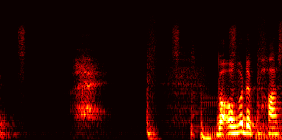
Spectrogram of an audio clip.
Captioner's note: sighs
